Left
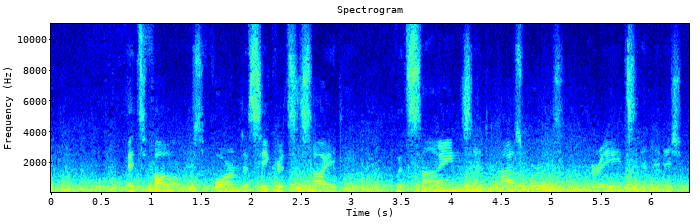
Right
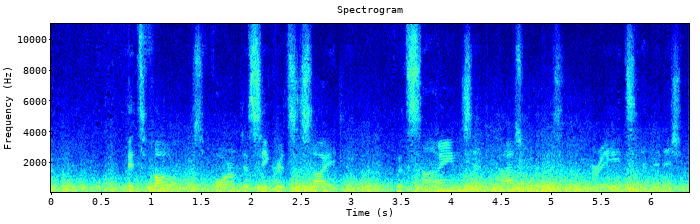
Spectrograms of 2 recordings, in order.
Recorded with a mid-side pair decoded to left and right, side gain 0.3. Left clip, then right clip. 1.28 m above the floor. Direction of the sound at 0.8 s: 25° left.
